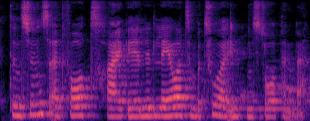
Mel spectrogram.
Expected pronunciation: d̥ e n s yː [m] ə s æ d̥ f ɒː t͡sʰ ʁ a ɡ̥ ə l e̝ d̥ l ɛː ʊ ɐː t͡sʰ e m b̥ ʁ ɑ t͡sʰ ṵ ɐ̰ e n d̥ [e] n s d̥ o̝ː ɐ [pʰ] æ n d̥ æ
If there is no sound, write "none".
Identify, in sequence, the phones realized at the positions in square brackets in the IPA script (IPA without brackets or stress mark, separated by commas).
n, e, pʰ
